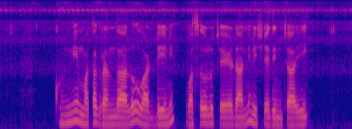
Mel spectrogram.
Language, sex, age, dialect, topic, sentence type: Telugu, male, 18-24, Southern, banking, statement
